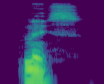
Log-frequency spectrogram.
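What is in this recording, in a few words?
"moose", Australian English; pronunciations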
